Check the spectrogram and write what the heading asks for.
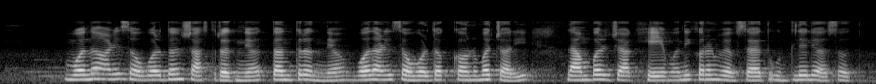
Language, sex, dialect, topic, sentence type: Marathi, female, Southern Konkan, agriculture, statement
